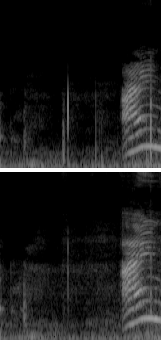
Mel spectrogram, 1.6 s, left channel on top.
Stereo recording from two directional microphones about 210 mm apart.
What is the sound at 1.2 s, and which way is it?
Babbling, 25° right (ahead or behind).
